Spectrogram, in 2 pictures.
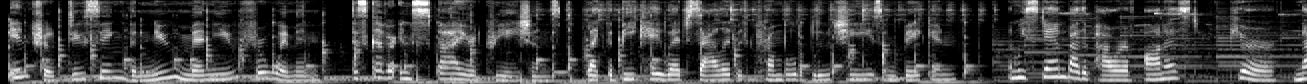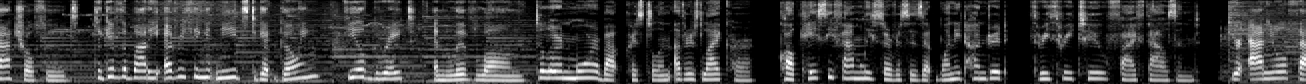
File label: Commercial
